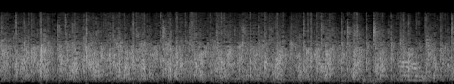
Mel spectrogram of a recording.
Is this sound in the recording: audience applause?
yes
